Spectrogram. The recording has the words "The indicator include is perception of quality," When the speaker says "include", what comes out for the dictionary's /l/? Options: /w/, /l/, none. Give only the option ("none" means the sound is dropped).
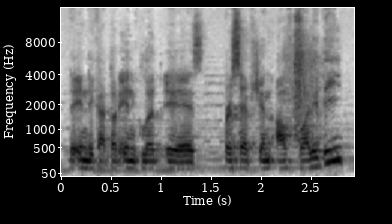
/l/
